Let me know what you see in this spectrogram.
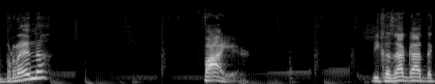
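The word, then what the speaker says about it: Brener: I have to say it like a Brazil. Brena, fire, because I got the KO that I needed.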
